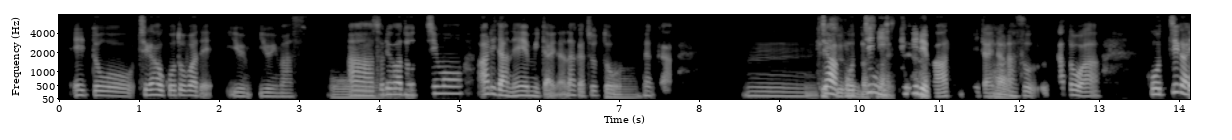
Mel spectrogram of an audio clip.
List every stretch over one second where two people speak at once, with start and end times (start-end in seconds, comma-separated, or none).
9.5-10.9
